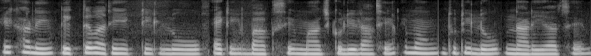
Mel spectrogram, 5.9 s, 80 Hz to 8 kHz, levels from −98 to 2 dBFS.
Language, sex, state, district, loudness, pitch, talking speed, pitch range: Bengali, female, West Bengal, Paschim Medinipur, -25 LUFS, 235 Hz, 140 wpm, 220-245 Hz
